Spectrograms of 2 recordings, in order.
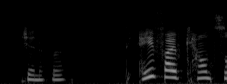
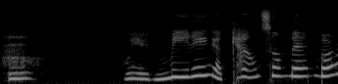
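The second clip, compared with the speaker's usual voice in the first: astonished; 5 semitones higher, 5 dB louder, much slower than usual. Acted.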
